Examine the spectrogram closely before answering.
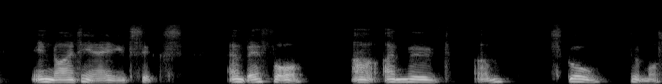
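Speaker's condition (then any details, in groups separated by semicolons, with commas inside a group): Cerebral palsy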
